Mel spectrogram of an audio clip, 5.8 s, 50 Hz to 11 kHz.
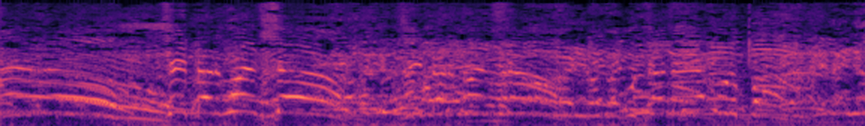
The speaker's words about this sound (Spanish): Estos gritos que van a escuchar sucedieron ayer, después del Sevilla 4, Betis 0, en la llegada del Betis al Benito Villamarín.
